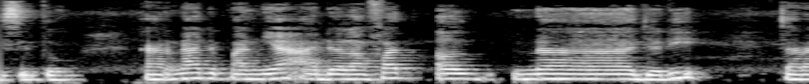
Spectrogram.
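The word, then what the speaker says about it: ما أغنى: Karena depannya ada lafaz agna. Jadi cara bacanya gini teman-teman. Ma agna, agnya jangan sampai mantul suaranya ya, ditahan ya. Lalu na-nya panjangnya 2. Agna, bukan ag, tapi agna, seperti itu.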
